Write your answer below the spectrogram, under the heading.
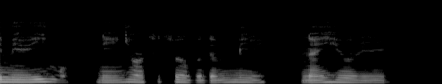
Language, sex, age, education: Igbo, male, 15-29, tertiary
